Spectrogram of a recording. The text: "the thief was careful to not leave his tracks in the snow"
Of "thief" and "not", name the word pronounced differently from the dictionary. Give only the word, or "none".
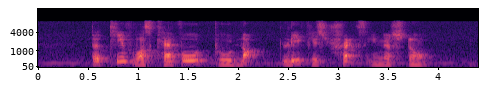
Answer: thief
